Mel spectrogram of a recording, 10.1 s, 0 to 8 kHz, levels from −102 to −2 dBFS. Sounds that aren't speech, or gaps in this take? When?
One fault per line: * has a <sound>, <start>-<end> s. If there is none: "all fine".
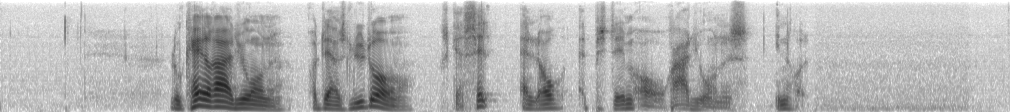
all fine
